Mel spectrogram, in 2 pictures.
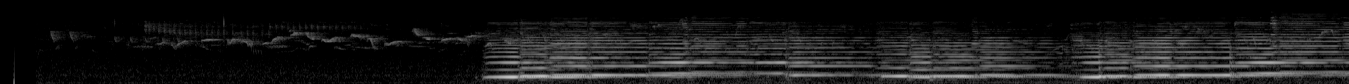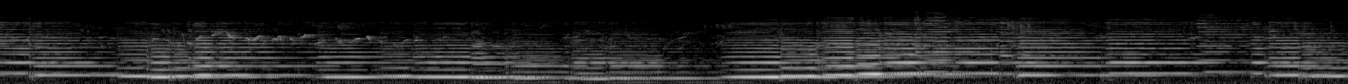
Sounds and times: Bird vocalization, bird call, bird song: 0.4s - 26.9s
Environmental noise: 0.4s - 26.9s.

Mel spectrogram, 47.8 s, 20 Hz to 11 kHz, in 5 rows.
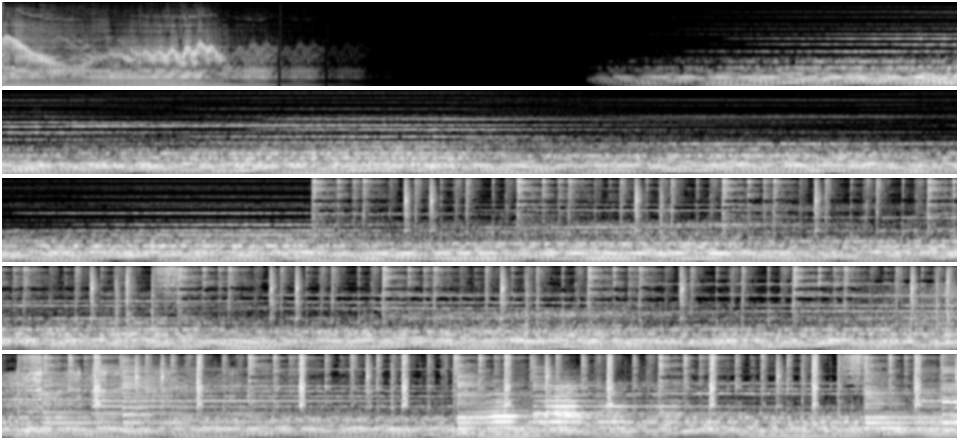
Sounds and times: Happy music: 22.2s - 47.7s.

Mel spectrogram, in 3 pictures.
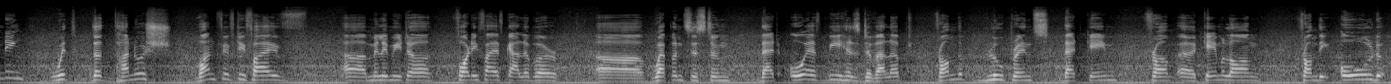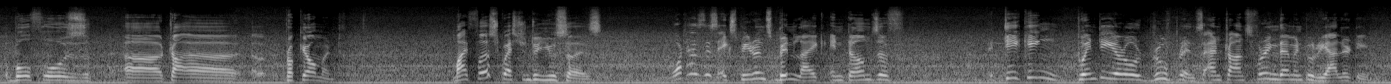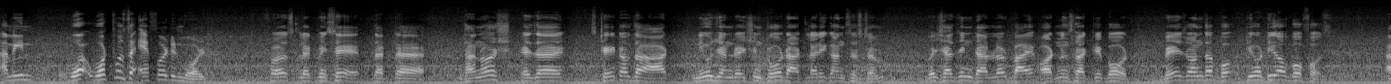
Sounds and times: Speech: 0.0s - 17.3s, 18.5s - 20.0s, 20.6s - 23.0s, 23.8s - 41.1s.

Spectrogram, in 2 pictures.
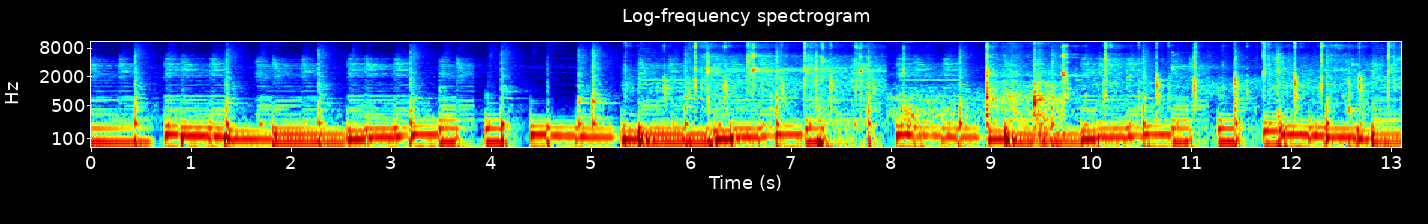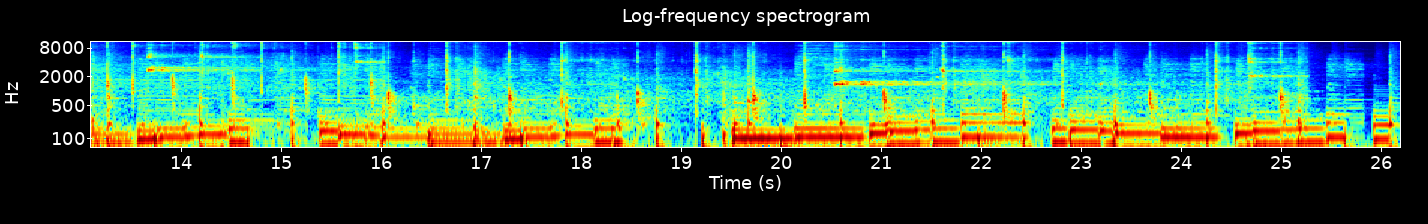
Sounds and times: Music: 0.0s - 26.1s
Inside, large room or hall: 5.3s - 25.3s.

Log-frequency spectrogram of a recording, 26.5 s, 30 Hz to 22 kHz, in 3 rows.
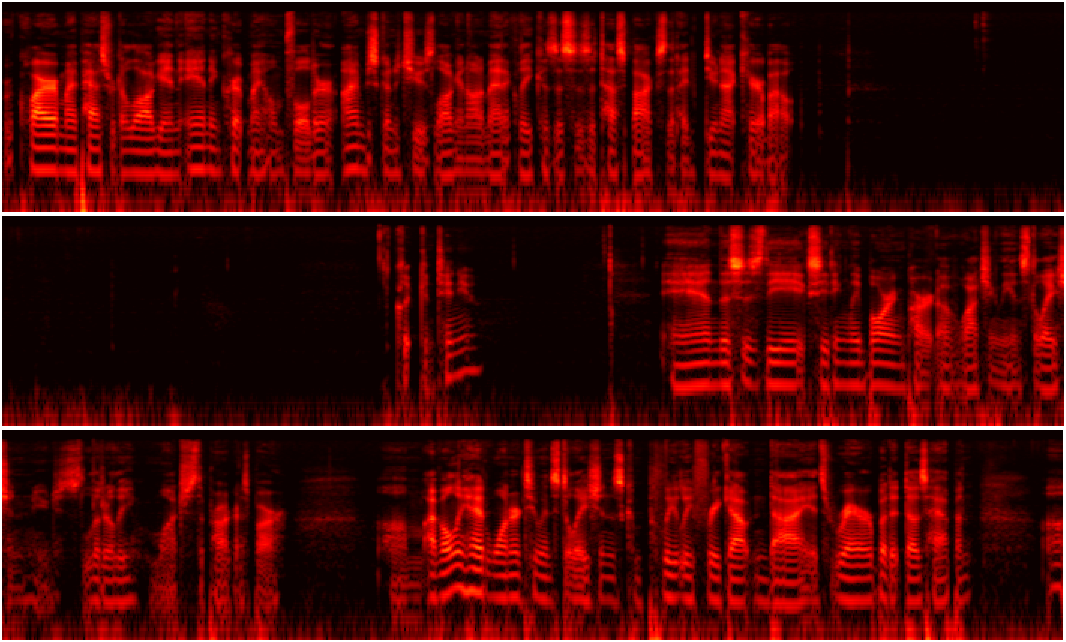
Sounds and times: Speech: 0.0s - 6.7s, 12.0s - 13.0s, 14.4s - 20.1s, 20.8s - 25.8s.

